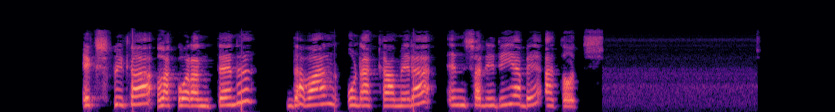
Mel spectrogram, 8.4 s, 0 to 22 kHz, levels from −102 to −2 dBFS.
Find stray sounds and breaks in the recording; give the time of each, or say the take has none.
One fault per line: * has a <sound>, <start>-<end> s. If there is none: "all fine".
all fine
